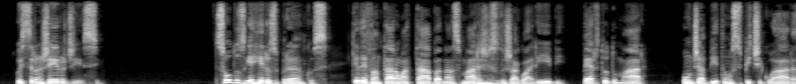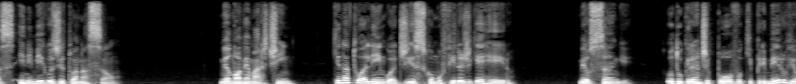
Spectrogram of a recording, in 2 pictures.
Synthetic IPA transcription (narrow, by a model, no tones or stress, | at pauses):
ʊɪst̪ɾɐ̃ʒejɾʊd͡ʒḭsɪ̥ | sowd̪ʊzɡeɦejɾʊzbɾɐ̃kʊs | kɪlevɐ̃nt̪aɾɐ̃w̃ɐt̪abɐnɐzmaɾʒẽj̃zd̪ʊʒaɡwa̰ɾibɪ | pɛɾt̪ʊd̪ʊmaɾ | õnd͡ʒɪabit̪ɐ̃w̃ʊspit͡ʃiɡwaɾɐ̰sinĩmiɡʊzd͡ʒɪt̪uɐnasɐ̰̃w̃ | mewnõmɪɛma̰ɾt͡ʃĩ | kɪnɐt̪uɐlĩŋɡwɐd͡ʒiskõmʊfiʎʊd͡ʒɪɡeɦejɾʊ | mewsɐ̃ɡɪ̰ | ʊd̪ʊɡɾɐ̃d͡ʒɪpovʊkɪpɾimejɾʊvi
